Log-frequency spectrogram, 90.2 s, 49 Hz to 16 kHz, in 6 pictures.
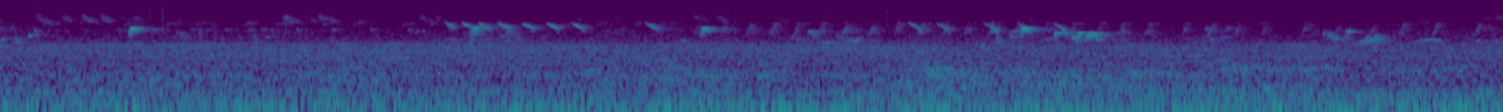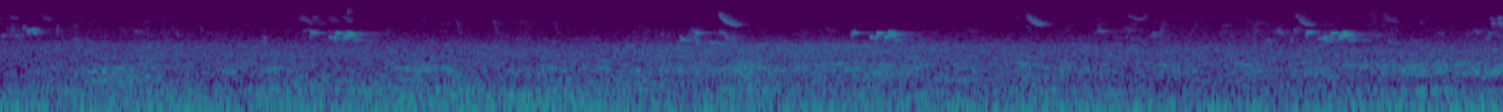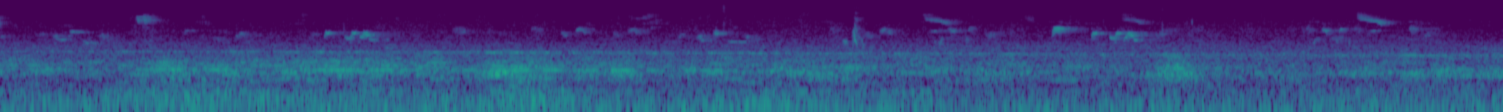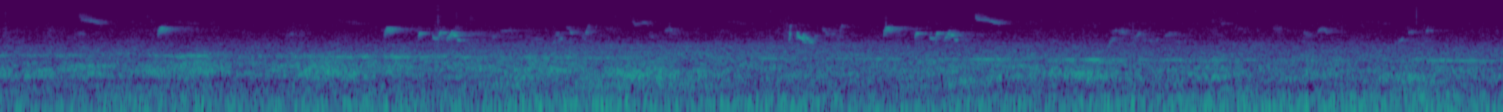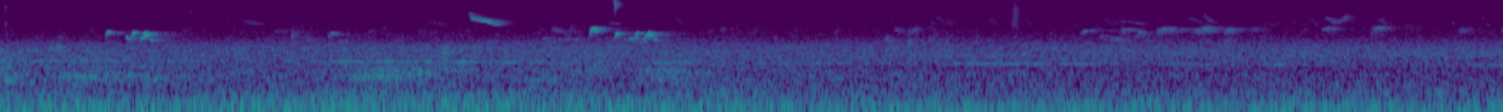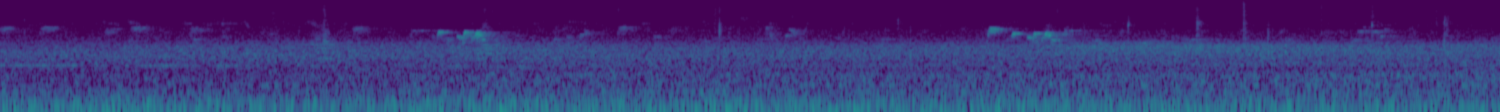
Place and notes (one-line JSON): {"title": "Hong Kong Trail Sec., Hong Kong - H017 Distance Post", "date": "2019-01-25 10:56:00", "description": "The seventeenth distance post in HK Trail, located at the east-west side of Pokfulam Village, with a pavilion nearby. You can listen to different kind of bird songs around.\n港島徑第十七個標距柱，位於薄扶林村東北面，附近有一涼亭。你可以聽到不同種類的鳥鳴。\n#Bird, #Cricket, #Bee, #Plane", "latitude": "22.26", "longitude": "114.14", "altitude": "230", "timezone": "Asia/Hong_Kong"}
